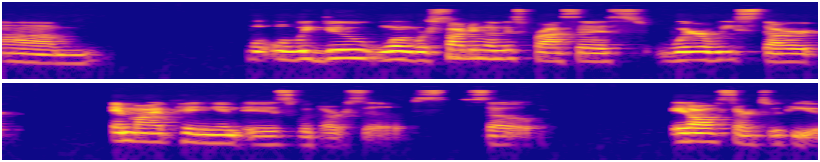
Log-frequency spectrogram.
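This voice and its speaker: A woman with an American accent speaks at a fairly low pitch, with ordinary pitch variation and long, frequent pauses. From US Midwest, Toledo, Ohio. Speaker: education equity trainer. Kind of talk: online presentation. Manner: fast.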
